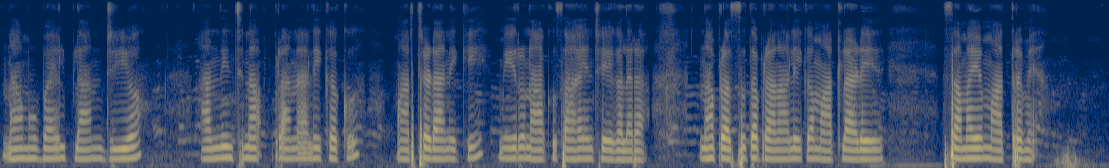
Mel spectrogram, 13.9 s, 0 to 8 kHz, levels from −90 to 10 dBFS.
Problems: background conversations at intervals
